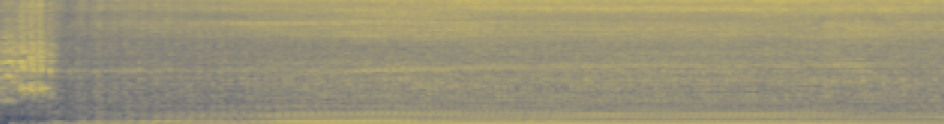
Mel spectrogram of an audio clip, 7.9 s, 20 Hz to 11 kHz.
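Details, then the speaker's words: 1974 Honda CB550 four-cylinder after static timing and carburetor synchronization, warmed up: smooth idle, revs lifting slightly then holding a steady, even beat; adjustable idle shows the carbs are synced. "so as you can hear the idle is adjustable now I can put it down as low as like 500 all the way up to 10,000 if I wanted so that's a good way to know that the carbs are now synced"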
